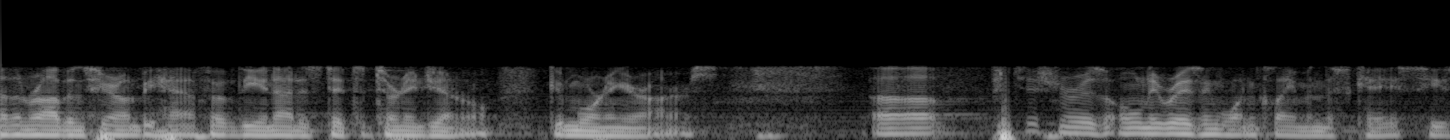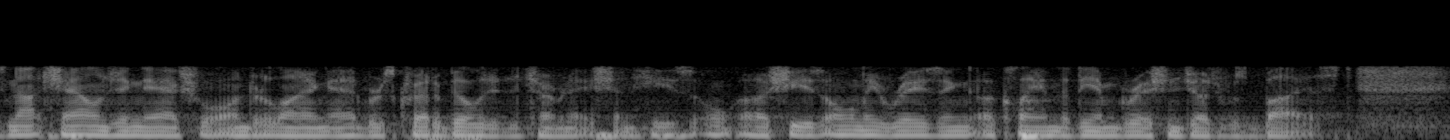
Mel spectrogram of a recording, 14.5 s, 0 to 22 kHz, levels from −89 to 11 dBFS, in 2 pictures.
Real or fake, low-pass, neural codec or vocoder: real; 3.6 kHz; none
